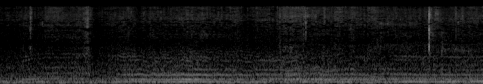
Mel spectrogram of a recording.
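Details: Elgon bee honeybee colony in an opened hive after wintering, strong, covering seven widened Warsaw frames, queen laying, 2019 season; steady low droning hum with layered tones and occasional sharp clicks from handling the hive.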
